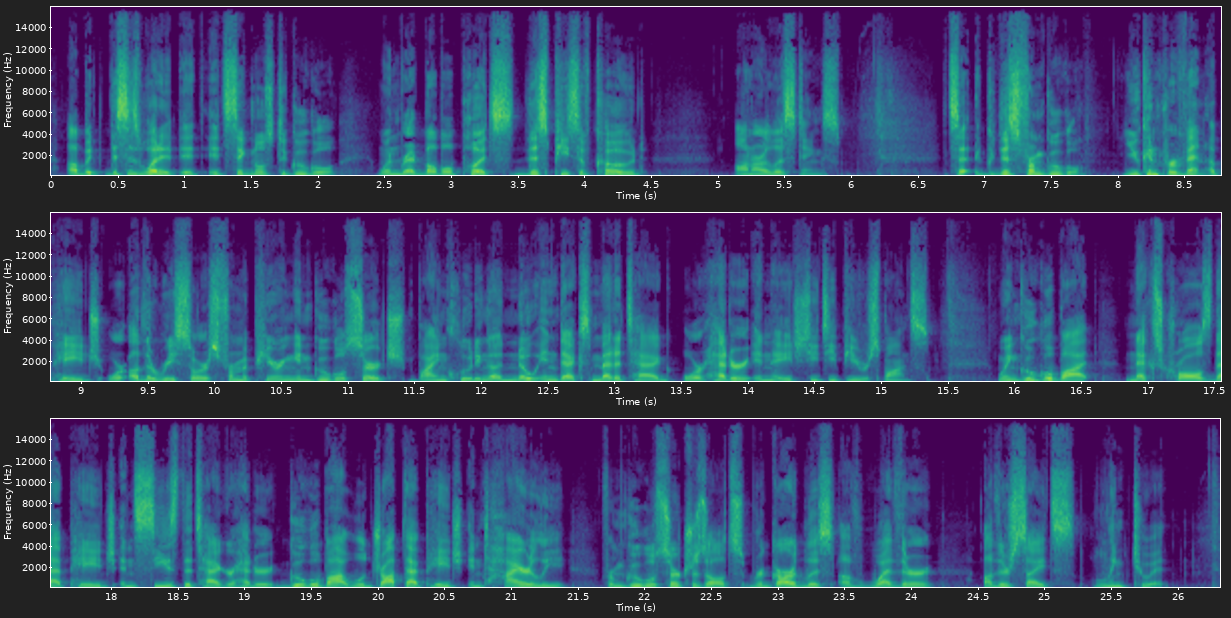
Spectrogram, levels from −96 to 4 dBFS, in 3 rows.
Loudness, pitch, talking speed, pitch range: -24 LUFS, 130 Hz, 185 wpm, 115-155 Hz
